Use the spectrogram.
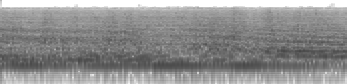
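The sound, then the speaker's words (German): A propeller airplane tows a huge banner over Berlin. Its engine makes a steady, unbroken drone with a fixed low tone, moderately loud throughout, and no voices are heard. “Das ist ein Flugzeug mit einem riesen Banner.”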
